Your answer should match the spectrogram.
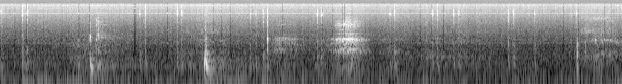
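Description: Near silence: room tone with a few faint, sharp clicks.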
